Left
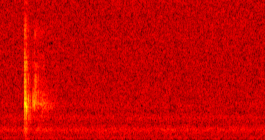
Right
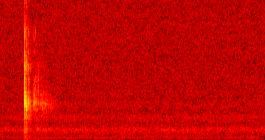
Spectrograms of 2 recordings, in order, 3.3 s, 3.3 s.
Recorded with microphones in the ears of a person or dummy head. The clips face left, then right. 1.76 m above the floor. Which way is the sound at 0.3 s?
40° right (ahead or behind).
